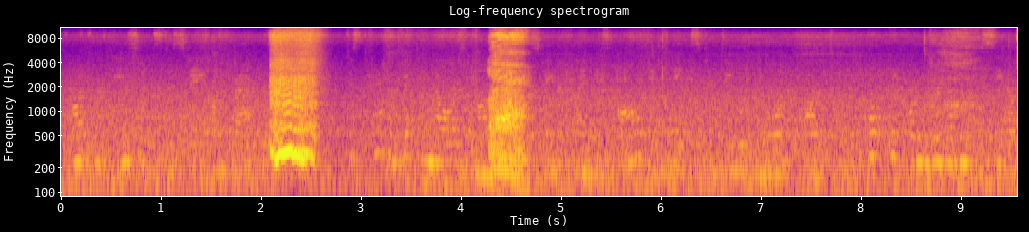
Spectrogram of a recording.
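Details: Two sharp, dry single coughs a couple of seconds apart during a live radio broadcast, with on-air talk in the background.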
